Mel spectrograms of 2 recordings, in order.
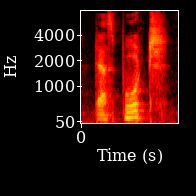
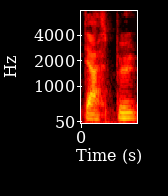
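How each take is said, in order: First: It is said carefully, with a German-sounding pronunciation. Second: It is said casually, with an English-sounding pronunciation. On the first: The speaker calls it right. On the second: The speaker calls it wrong.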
